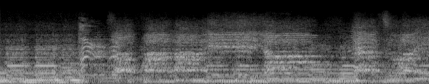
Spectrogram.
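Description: Many voices singing a Samoan song (pese) together in chorus, the music for a siva dance.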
